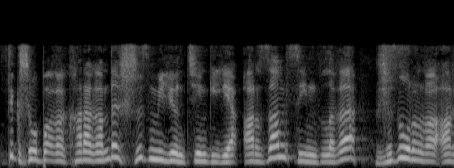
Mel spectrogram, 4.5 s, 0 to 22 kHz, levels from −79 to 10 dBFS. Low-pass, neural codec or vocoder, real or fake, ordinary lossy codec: 7.2 kHz; codec, 16 kHz, 1.1 kbps, Voila-Tokenizer; fake; none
